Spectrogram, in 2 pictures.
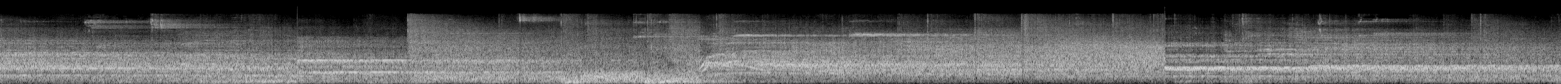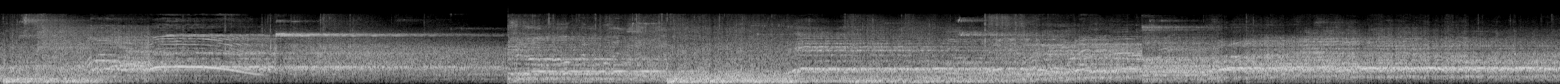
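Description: Indoor futsal match sounds in a large sports hall: the ball being kicked and bouncing on the court, with players' voices calling out. The sound changes abruptly several times where the clips are cut together.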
